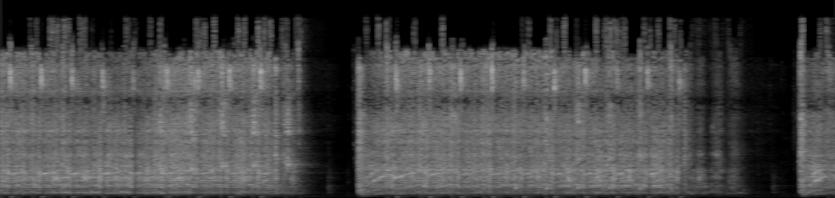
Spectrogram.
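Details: Auction generator bought with a fully seized motor and water filling the fuel tank, electric key start: steady starter cranking at about three compression pulses a second, pausing twice, never catching. Cranks but won't start.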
